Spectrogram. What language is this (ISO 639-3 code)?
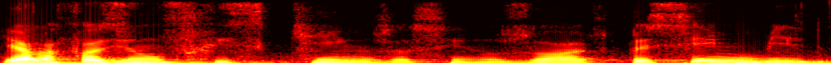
por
